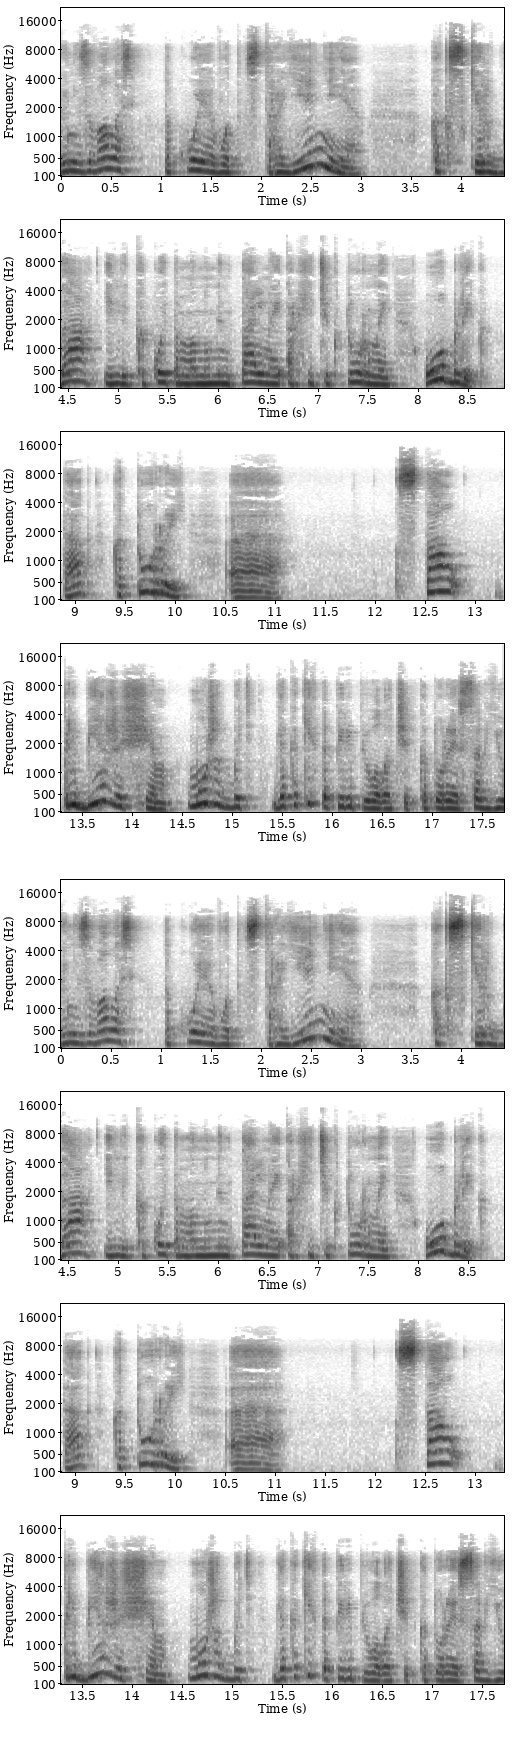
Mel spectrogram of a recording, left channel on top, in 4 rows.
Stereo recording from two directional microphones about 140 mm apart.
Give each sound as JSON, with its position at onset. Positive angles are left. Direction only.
{"t": 0.1, "sound": "speech", "side_deg": 10}
{"t": 12.2, "sound": "speech", "side_deg": 40}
